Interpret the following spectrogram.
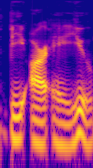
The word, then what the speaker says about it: brau: I don't know how to pronounce Middle Ages Provençal, but it's spelled brau with those letters, B-R-A-U, brau.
